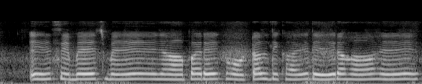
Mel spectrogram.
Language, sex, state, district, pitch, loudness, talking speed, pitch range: Hindi, female, Rajasthan, Jaipur, 245 Hz, -16 LUFS, 155 wpm, 235-245 Hz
